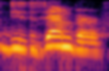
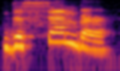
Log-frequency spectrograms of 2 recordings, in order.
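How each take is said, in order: First: The middle consonant is a buzzing Z sound. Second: The middle consonant is a hissing S sound. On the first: The speaker calls it wrong. "not December" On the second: The speaker calls it right. "Make sure it's a S"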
